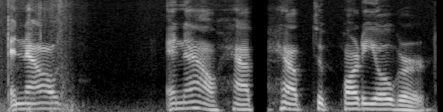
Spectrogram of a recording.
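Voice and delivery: ordinary talk, nothing marked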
